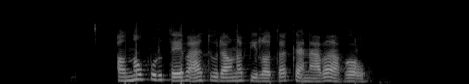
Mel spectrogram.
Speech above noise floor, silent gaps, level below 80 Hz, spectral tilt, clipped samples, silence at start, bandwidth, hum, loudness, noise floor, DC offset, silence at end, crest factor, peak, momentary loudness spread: over 56 dB; none; -70 dBFS; -4 dB/octave; under 0.1%; 1.15 s; 8 kHz; none; -35 LUFS; under -90 dBFS; under 0.1%; 1 s; 20 dB; -16 dBFS; 6 LU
